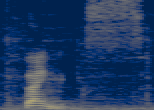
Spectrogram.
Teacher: your tongue is out of your mouth okay and you need to blow a little bit of air between your teeth and your tongue here so you need a little Gap and blow some air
